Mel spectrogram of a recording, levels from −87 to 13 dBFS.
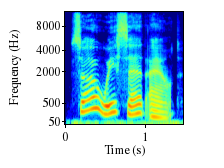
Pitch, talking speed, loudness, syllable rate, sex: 235 Hz, 165 wpm, -15 LUFS, 2.9 syllables/s, female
